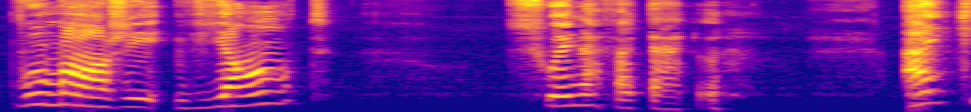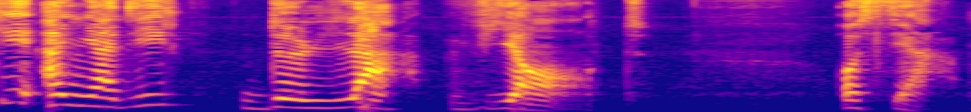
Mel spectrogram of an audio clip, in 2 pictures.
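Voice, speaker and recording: An older woman teaching with patient explanations, repeating example phrases slowly. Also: fairly high pitch, creaky, sharp tone. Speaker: language teacher.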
